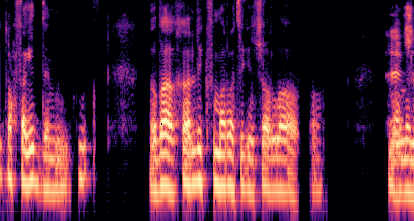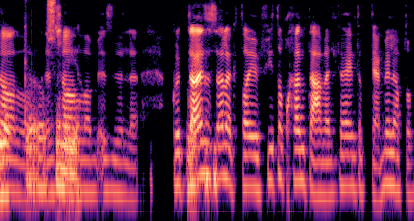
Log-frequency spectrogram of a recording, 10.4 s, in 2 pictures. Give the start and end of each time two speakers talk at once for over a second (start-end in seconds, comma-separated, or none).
4.9-6.2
